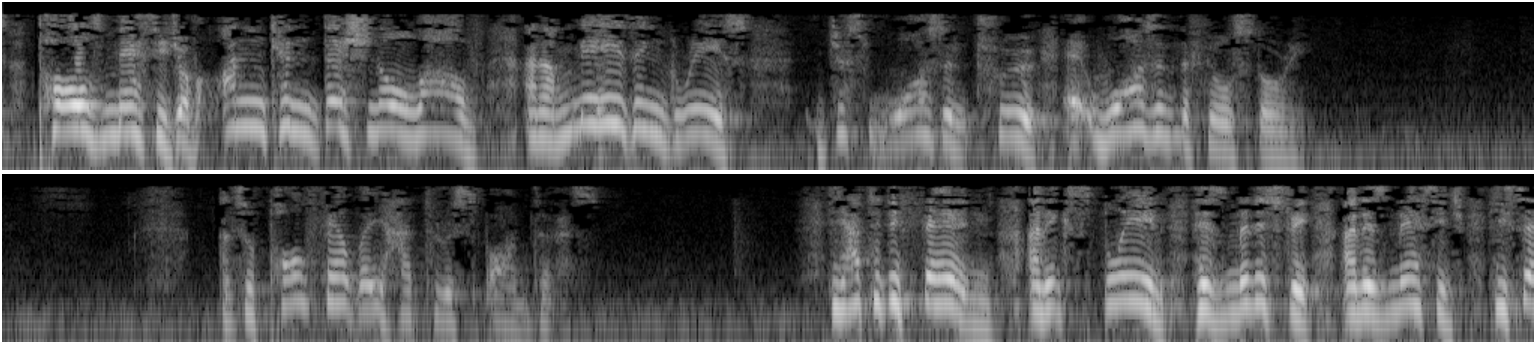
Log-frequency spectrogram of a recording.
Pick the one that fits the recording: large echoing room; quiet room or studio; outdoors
large echoing room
